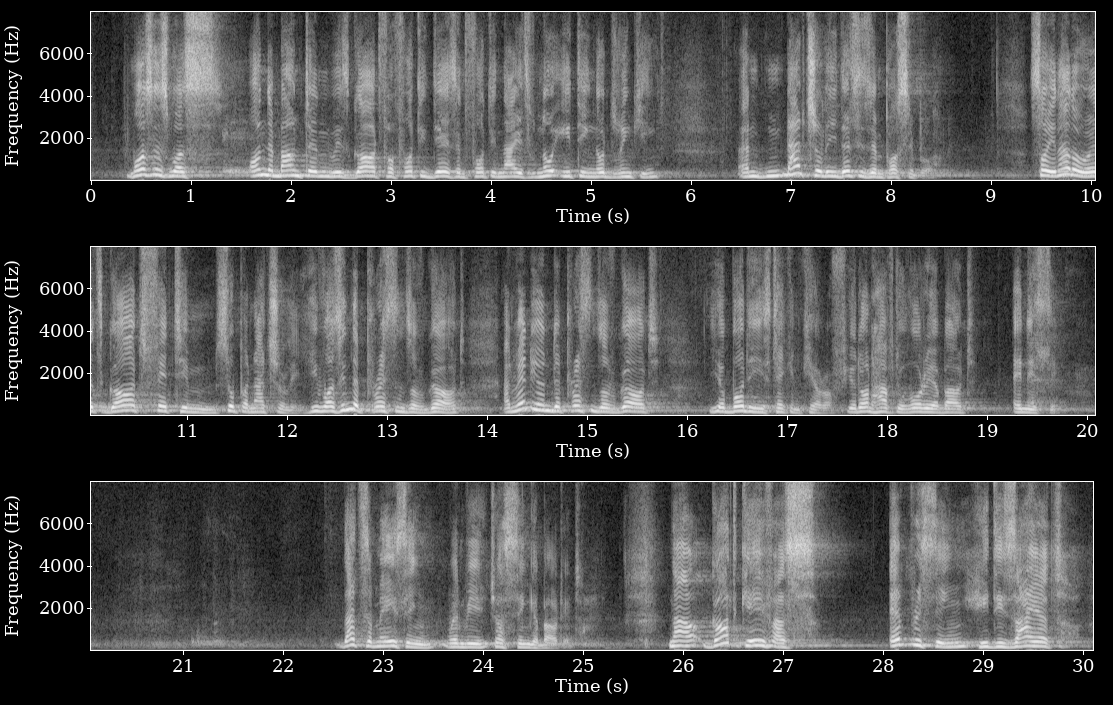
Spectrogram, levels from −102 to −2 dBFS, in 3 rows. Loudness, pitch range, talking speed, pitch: -17 LUFS, 180-225 Hz, 145 wpm, 205 Hz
